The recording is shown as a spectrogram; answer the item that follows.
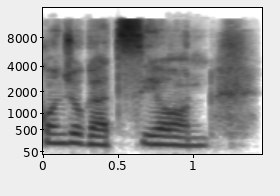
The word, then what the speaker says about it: Konjugation: এটার উচ্চারণটা সিয়ন এরকম একটা উচ্চারণ হয়। যেমন ইনফরমেশনকে বলা হয় ইনফরমাসিয়ন, কনজুগাসিয়ন। ওই যে সিয়নটা শিয়ন, ইয়ন। ইংরেজিতে তো শিয়ন, এটা সিয়ন হয়ে যায়।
